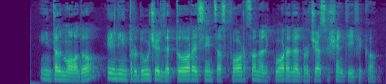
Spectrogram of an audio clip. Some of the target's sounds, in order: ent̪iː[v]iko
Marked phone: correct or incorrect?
incorrect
